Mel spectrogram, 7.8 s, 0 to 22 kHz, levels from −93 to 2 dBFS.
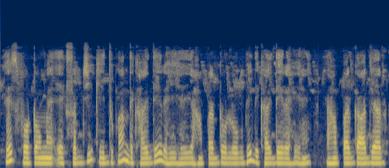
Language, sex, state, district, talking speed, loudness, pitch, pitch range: Hindi, male, Maharashtra, Nagpur, 185 wpm, -17 LUFS, 125 Hz, 120-135 Hz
